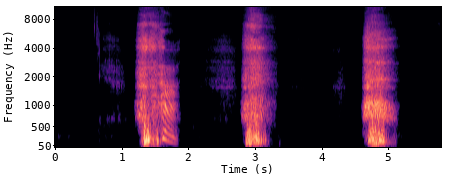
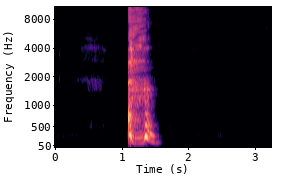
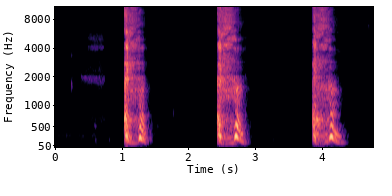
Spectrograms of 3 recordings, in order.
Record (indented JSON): {
  "exhalation_length": "5.8 s",
  "exhalation_amplitude": 32768,
  "exhalation_signal_mean_std_ratio": 0.36,
  "cough_length": "3.2 s",
  "cough_amplitude": 32768,
  "cough_signal_mean_std_ratio": 0.24,
  "three_cough_length": "4.8 s",
  "three_cough_amplitude": 32768,
  "three_cough_signal_mean_std_ratio": 0.34,
  "survey_phase": "beta (2021-08-13 to 2022-03-07)",
  "age": "65+",
  "gender": "Female",
  "wearing_mask": "No",
  "symptom_none": true,
  "smoker_status": "Ex-smoker",
  "respiratory_condition_asthma": false,
  "respiratory_condition_other": false,
  "recruitment_source": "REACT",
  "submission_delay": "3 days",
  "covid_test_result": "Negative",
  "covid_test_method": "RT-qPCR"
}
